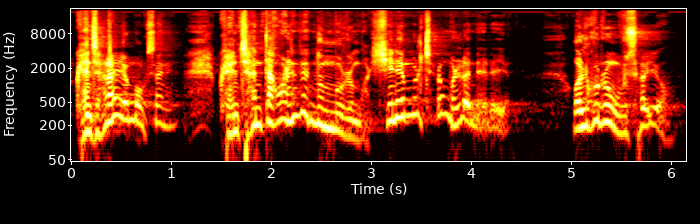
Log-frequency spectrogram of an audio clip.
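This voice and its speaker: A man in his seventies preaching a revival sermon in a church, telling a story, shifting between hushed asides and rising emphatic appeals. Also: high-pitched, big pitch swings, brisk, gravelly, husky. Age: 70s. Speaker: guest revival preacher, pastor. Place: church sanctuary, evening service. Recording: long church reverb.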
